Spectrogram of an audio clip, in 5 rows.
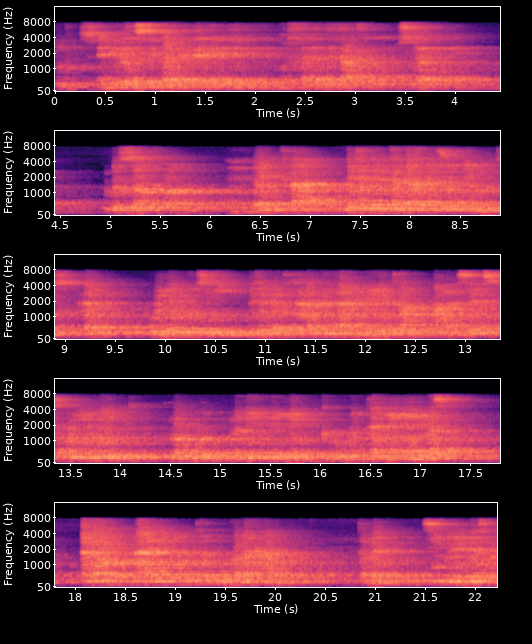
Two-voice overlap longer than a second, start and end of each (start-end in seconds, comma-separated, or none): none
